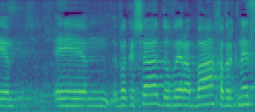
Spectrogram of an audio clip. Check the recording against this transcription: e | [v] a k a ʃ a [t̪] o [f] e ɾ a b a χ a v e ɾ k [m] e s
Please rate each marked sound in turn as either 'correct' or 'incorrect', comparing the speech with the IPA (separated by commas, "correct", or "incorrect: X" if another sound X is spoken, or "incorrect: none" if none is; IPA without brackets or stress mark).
correct, incorrect: d̪, incorrect: v, incorrect: n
